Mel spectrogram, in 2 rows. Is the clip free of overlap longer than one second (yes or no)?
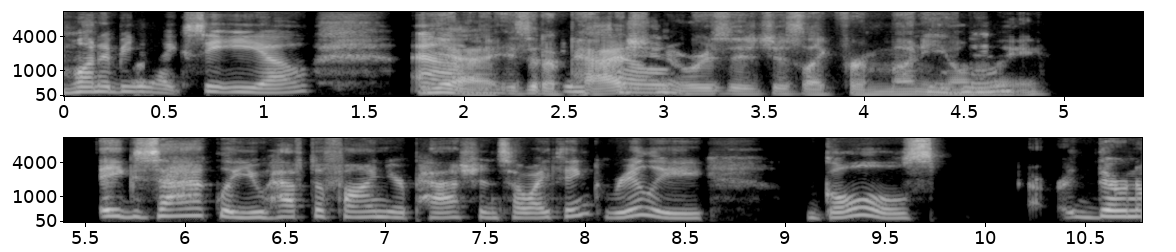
no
